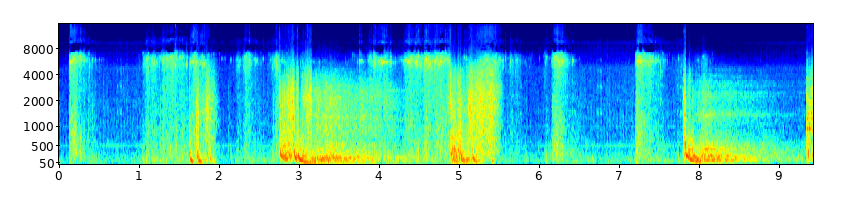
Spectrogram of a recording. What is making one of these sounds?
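Punches and blows land with loud thuds.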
